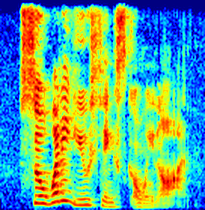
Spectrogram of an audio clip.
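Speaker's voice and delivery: put-on calm, cool, superior, arrogant tone. Retelling how a resident questioned the speaker in pain, mimicking a calm, arrogant tone. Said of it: "very calmly, very arrogantly said".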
